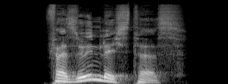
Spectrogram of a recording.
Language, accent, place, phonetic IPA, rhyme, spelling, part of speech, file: German, Germany, Berlin, [fɛɐ̯ˈzøːnlɪçstəs], -øːnlɪçstəs, versöhnlichstes, adjective, De-versöhnlichstes.ogg
- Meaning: strong/mixed nominative/accusative neuter singular superlative degree of versöhnlich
